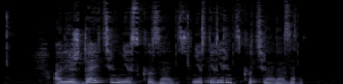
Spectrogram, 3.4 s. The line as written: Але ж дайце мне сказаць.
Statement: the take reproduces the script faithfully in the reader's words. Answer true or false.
false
